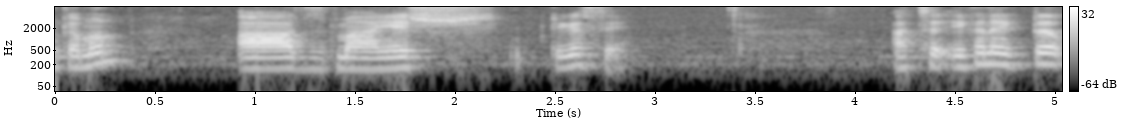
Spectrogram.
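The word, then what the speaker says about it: آزمائش: আচ্ছা, আজমায়েশ, আজমায়েশ শব্দের উচ্চারণ কেমন? আজমায়েশ, ঠিক আছে।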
